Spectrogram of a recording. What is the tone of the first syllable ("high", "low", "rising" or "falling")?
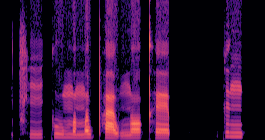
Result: rising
